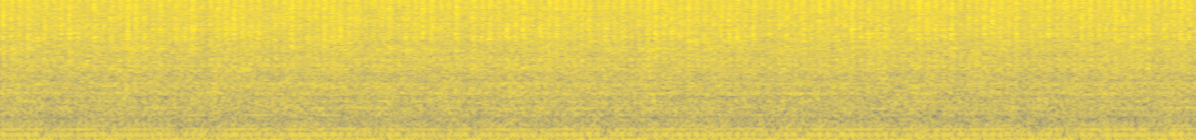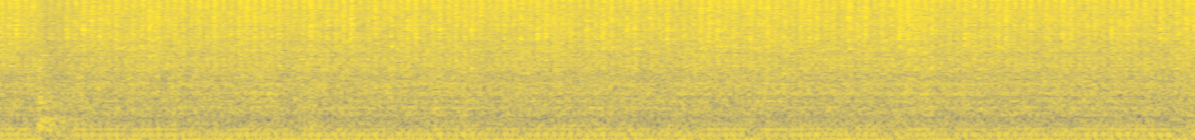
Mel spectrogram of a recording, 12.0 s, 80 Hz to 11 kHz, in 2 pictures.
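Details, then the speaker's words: 1989 Dodge Daytona ES, started up: steady idle with a faint constant unchanging whine over the engine note; power steering pump whine suspected. "okay so i'm gonna fire this thing up hopefully it runs right no issues here we go whining noises the power steering car"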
